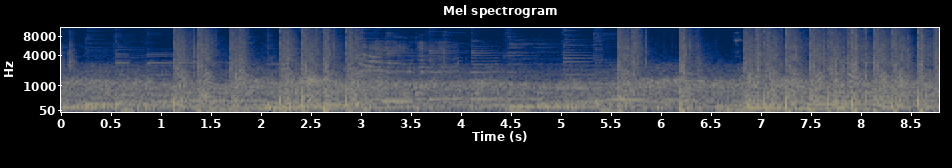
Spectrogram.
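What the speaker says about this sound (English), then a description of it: "Wild firing everywhere." Gunfire from the Rimworld video game, with repeated bursts of shots and rapid firing scattered across the stretch over a busy, continuous backdrop of game sounds and music.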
